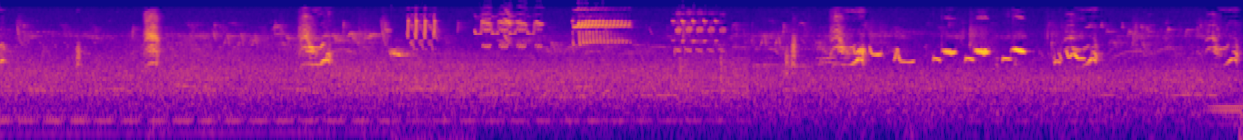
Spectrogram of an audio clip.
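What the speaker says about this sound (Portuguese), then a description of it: "O sabiá barranqueira é um dos mais vistos na região de Caratinga" A pale-breasted thrush (sabiá-barranqueiro) sings in the Caratinga region, loud and close, with varied whistled phrases and chirps in irregular bursts over a quiet background.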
